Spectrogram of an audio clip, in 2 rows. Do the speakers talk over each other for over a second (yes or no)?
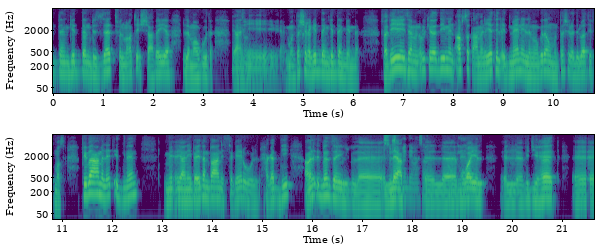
yes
